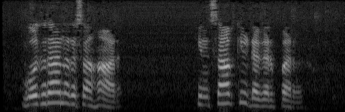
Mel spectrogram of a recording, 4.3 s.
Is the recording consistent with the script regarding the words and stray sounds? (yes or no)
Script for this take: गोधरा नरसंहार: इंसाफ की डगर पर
yes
